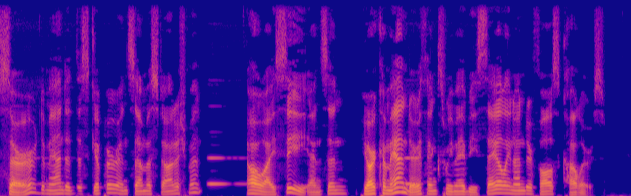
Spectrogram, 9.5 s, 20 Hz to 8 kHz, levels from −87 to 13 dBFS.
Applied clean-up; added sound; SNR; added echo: classical method Wiener filter.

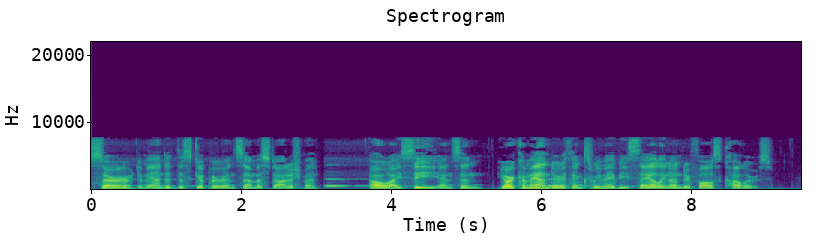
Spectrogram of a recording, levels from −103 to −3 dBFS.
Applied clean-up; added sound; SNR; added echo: none; Keyboard (musical); 16 dB; none.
